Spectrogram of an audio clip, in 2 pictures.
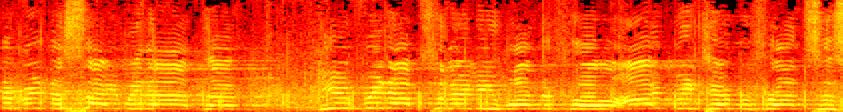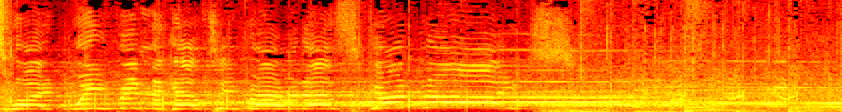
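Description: A crowd cheers and whoops loudly and steadily for several seconds, a dense wash of high-pitched shouts, with a broader burst of clapping and noise building near the end.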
